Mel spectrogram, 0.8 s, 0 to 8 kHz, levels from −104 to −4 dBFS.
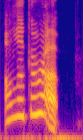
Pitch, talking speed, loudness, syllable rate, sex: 350 Hz, 285 wpm, -16 LUFS, 7.3 syllables/s, female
